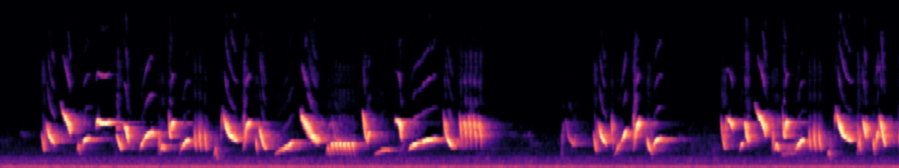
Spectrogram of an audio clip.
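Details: Singing in the morning, a grey singing finch pours out fast, high-pitched chattering whistles and trills in long phrases, with one short break midway.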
